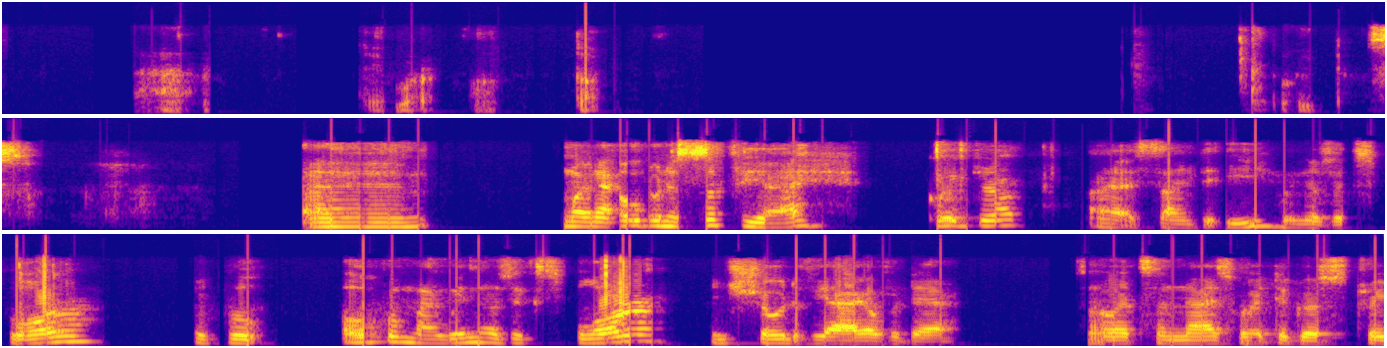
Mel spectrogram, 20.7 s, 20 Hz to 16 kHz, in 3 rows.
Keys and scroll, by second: 0.2 ctrl+z, 2.1 ctrl+space, 2.8 ctrl+w, 9.1 ctrl+z, 11.2 ctrl+space, 13.0 ctrl+shift+w.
